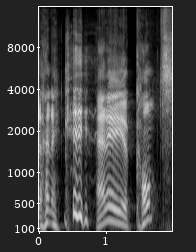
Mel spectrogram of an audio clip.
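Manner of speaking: put-on London Cockney accent. Joking about how to pronounce a word, Cockney accent. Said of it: "I'm doing it Cockney now".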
